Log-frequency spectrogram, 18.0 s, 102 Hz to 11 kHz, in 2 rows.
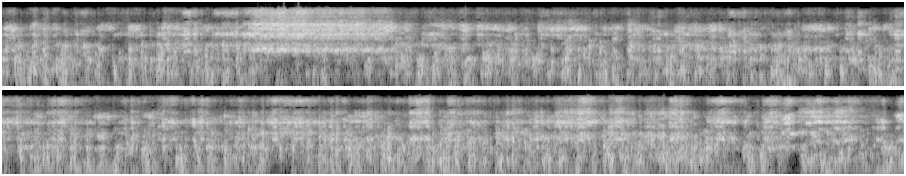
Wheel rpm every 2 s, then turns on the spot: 200, 200, 190, 200, 200, 200, 200, 200, 180.
none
